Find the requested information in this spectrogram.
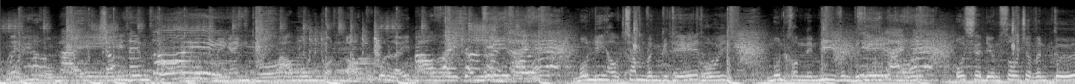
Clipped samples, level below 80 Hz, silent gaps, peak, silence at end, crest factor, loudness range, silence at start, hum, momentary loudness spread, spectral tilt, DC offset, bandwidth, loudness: under 0.1%; -14 dBFS; none; 0 dBFS; 0 s; 8 dB; 0 LU; 0 s; none; 2 LU; -5.5 dB/octave; under 0.1%; 16.5 kHz; -9 LUFS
